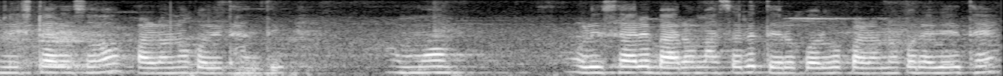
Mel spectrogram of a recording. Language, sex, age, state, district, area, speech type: Odia, female, 18-30, Odisha, Subarnapur, urban, spontaneous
